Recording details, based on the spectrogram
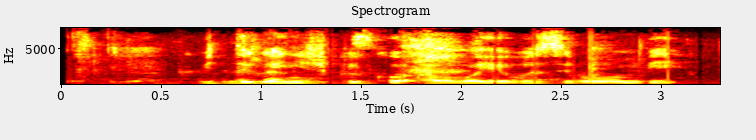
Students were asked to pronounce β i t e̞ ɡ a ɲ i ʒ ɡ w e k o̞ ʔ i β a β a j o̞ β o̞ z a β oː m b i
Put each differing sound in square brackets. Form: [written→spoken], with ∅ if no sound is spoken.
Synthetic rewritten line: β i t e̞ ɡ a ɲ i ʒ ɡ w e k o̞ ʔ [i→a] β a β a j o̞ β o̞ z [a→i] β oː m b i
